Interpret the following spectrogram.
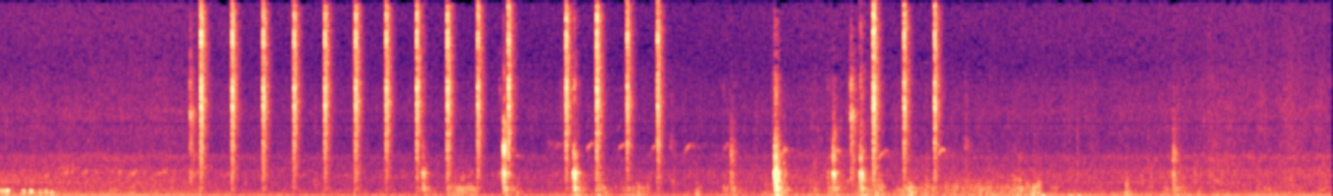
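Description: Gas cooktop burner's spark igniter clicking rapidly, about four clicks a second, in two runs with a short pause about five seconds in, as the burner is being lit.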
